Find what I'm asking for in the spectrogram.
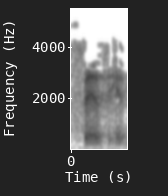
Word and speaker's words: CESI: It's pronounced CESI and typically known as CESI.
